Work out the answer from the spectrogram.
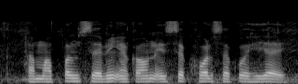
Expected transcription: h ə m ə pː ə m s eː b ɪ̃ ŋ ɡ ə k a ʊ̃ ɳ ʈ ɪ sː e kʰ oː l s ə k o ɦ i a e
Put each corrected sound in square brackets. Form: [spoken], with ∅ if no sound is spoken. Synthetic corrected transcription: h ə m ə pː ə [n] s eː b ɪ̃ ŋ ɡ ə k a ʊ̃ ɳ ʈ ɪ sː e kʰ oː l s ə k o ɦ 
